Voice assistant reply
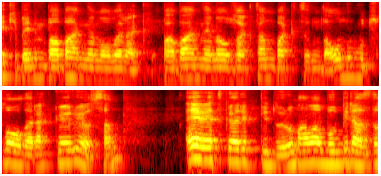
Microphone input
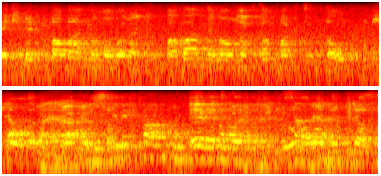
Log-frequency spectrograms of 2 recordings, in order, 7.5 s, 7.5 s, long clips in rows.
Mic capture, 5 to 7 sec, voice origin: both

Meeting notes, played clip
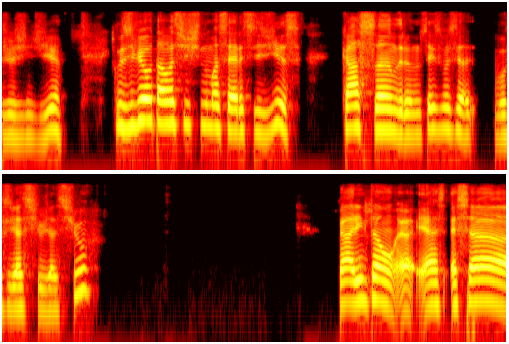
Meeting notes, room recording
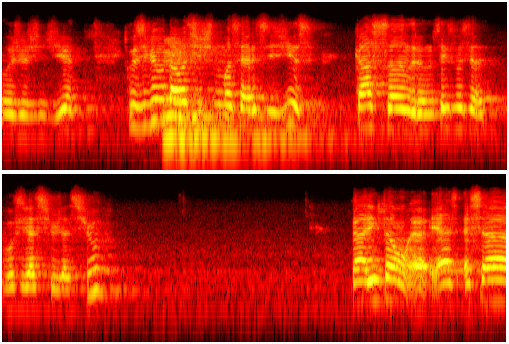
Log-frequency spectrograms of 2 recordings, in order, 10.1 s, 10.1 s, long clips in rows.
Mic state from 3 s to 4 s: echo only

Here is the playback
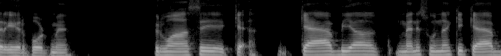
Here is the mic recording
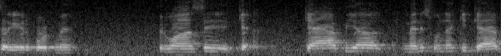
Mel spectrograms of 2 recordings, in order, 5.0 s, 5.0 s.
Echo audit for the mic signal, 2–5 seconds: echo only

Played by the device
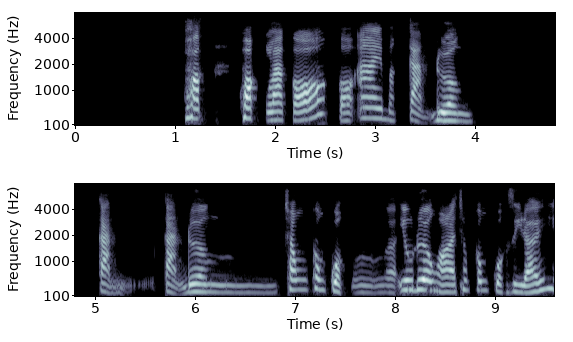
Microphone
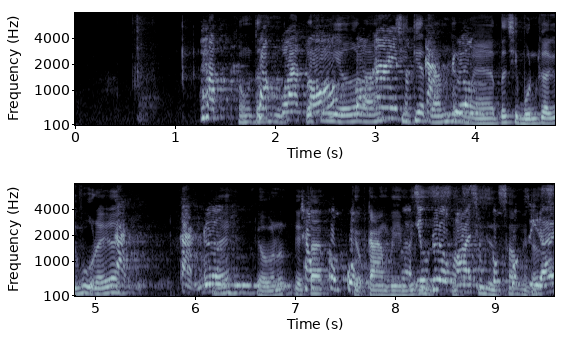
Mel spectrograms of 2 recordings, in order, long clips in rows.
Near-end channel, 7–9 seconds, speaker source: both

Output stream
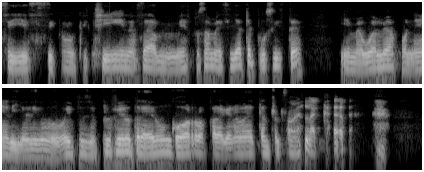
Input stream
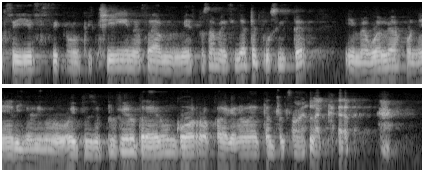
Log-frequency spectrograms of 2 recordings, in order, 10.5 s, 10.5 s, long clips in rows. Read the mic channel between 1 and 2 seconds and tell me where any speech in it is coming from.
echo only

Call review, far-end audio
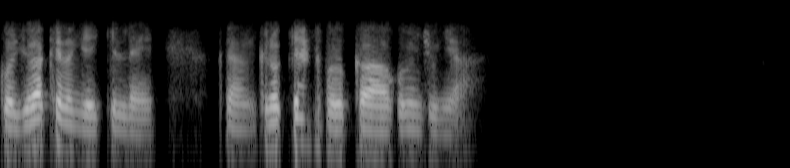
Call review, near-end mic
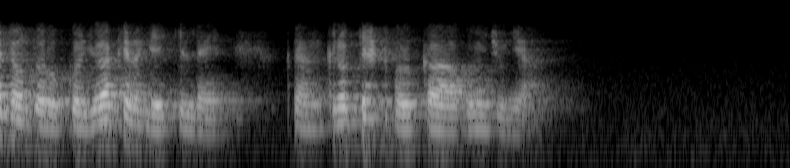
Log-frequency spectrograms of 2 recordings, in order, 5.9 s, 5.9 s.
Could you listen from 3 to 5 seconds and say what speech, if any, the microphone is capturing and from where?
echo only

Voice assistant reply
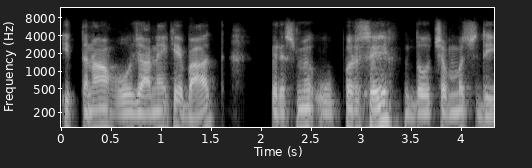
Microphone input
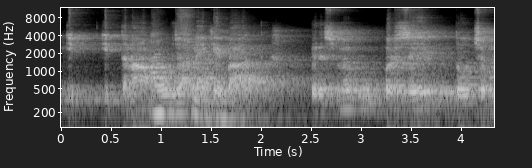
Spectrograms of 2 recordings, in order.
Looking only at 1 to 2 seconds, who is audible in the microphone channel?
both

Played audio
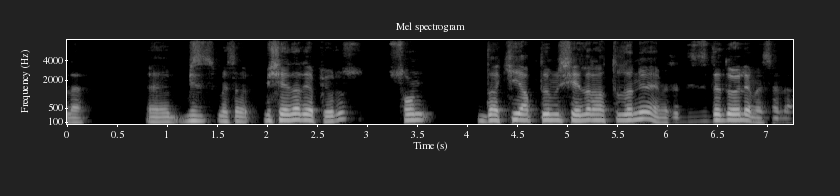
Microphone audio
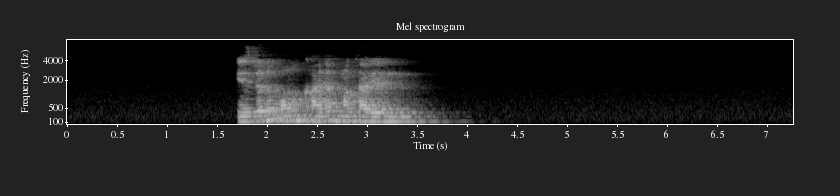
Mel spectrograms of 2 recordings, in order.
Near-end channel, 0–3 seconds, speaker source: user only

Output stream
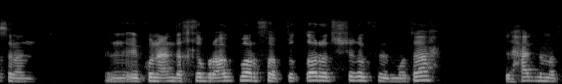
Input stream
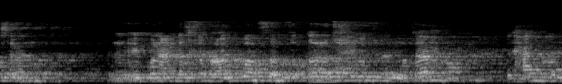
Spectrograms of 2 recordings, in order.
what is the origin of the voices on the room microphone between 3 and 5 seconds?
both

